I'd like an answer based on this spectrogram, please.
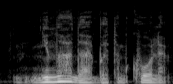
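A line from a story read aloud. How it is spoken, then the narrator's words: Quiet pleading, sighing. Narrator (Russian): тихо попросила Соня и вздохнула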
